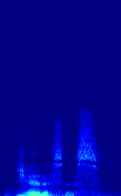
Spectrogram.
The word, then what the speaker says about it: Genesis: I'm pretty sure in Latin the G is a soft Genesis. In Greek, the gamma is a hard G. Anyway, by the time you get to English, it is a soft G, Genesis.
